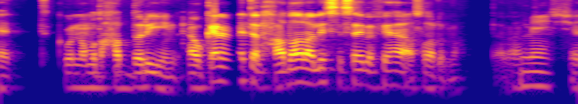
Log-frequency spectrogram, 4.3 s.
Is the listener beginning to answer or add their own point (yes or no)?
no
